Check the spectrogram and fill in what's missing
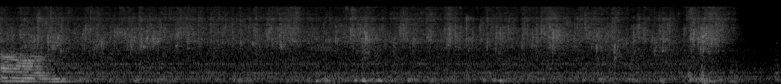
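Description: A kitchen tap runs steadily as a knife is rinsed beneath it, a close continuous gushing stream with a brief tonal sound at the start, stopping abruptly near the end.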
